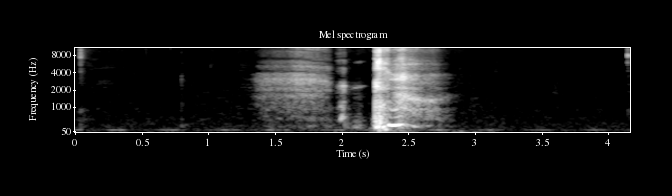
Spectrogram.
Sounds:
Sneeze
